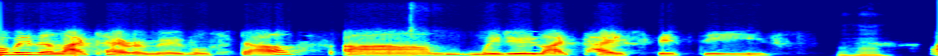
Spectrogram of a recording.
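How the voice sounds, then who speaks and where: A woman's voice over a quiet background. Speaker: guest. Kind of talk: interview answer. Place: kitchen. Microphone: video call.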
